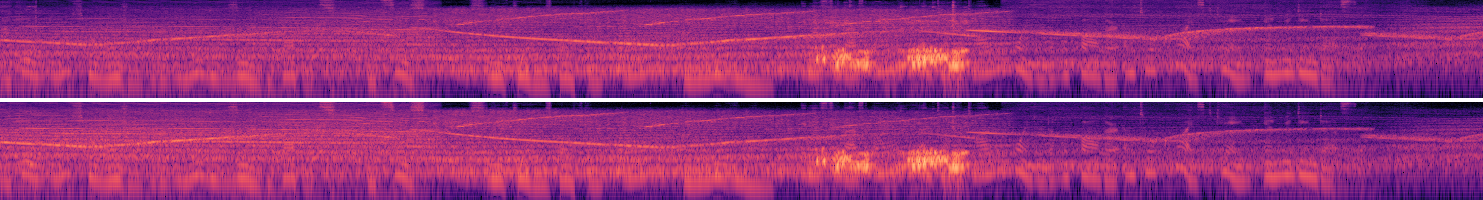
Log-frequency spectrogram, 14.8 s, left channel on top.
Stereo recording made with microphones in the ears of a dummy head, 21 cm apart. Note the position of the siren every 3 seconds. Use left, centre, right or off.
right, centre, left, left, left.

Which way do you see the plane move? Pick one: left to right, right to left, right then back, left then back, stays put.
right to left.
